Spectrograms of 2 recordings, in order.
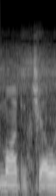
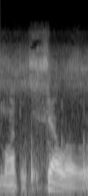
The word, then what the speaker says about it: Monticello: Although you guys don't pronounce it Monticello, you pronounce it Monticello, right?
